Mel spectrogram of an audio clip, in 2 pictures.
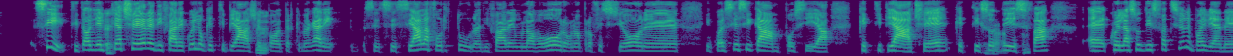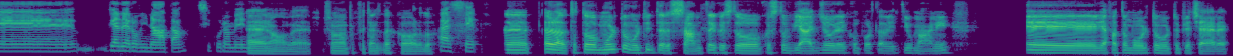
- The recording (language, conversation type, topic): Italian, podcast, Come distingui l’assertività dall’aggressività o dalla passività?
- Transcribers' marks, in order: drawn out: "viene"; other background noise; drawn out: "e"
